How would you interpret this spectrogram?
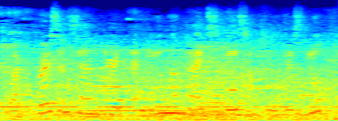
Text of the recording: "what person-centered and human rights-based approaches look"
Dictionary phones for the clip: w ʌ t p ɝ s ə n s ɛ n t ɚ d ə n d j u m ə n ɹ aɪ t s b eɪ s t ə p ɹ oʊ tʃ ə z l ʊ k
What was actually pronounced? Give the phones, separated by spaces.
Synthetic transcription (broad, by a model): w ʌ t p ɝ s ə n s ɛ n t ɚ d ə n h j u m ə n ɹ aɪ t s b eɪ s ə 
